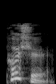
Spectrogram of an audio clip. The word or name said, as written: pusher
